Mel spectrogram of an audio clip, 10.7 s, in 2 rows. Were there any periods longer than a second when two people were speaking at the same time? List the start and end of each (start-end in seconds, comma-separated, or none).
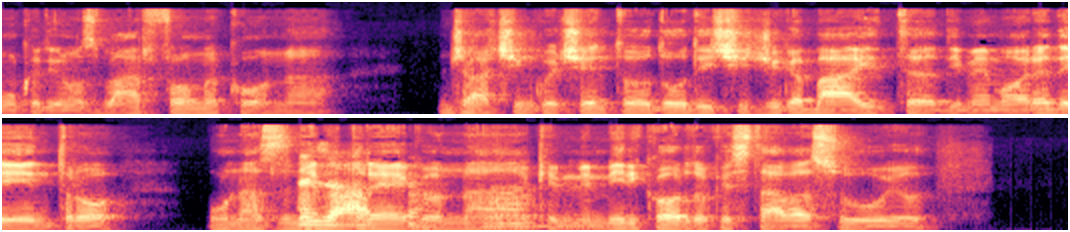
6.8-8.3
